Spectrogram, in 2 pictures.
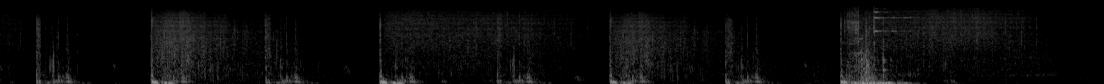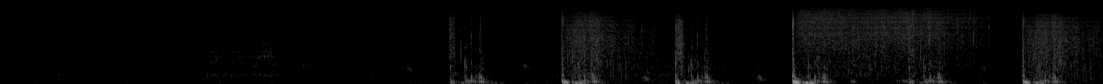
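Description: A shovel digs into gravelly earth with crunching thuds.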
